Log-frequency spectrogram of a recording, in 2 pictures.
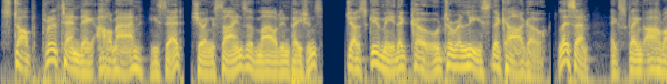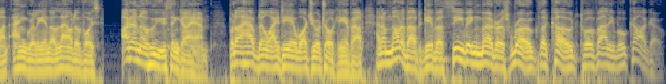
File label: audiobook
